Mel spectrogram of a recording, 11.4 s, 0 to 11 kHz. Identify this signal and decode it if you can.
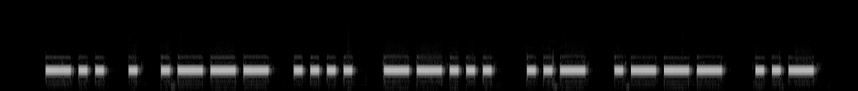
Morse code, heard as a keyed tone, about 11 wpm, 650 Hz. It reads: DE JH7UJU
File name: jh8cbh / 2022cw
